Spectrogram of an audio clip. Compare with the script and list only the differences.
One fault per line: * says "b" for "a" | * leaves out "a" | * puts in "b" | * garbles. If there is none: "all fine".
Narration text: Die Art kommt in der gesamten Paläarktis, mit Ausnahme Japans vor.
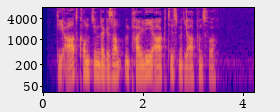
* leaves out "Ausnahme"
